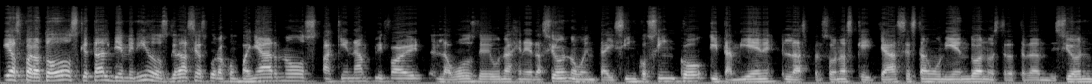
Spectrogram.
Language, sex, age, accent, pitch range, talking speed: English, male, 30-49, Mexican, 110-140 Hz, 170 wpm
